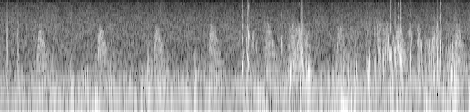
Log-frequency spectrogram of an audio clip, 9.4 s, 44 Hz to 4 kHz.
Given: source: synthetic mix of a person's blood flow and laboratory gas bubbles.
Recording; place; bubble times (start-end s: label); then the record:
Doppler ultrasound of blood flow; subclavian vein
4.81-5.16 s: bubbles
5.60-5.68 s: bubbles
5.75-6.24 s: bubbles
7.04-7.18 s: bubbles
7.31-7.43 s: bubbles
7.47-8.08 s: bubbles
8.12-8.26 s: bubbles
8.34-9.20 s: bubbles
From the record:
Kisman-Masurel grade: 223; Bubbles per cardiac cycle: several, 3 to 8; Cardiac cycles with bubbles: 10 to 50%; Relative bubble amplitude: loud (0.450 to 0.775); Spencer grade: 2 (many but less than half of the cardiac periods contain bubble signals, singularly or in groups); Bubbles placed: anywhere in the cardiac cycle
